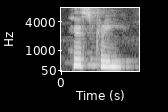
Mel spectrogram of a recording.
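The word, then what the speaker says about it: history: जैसे हिस्ट्री, हिस्ट्री एच से start है लेकिन यहाँ पर एच को साइलेंट नहीं रखा गया है, एच का प्रोनाउंसिएशन हमने किया है। हिस्ट्री बोलेंगे इसको, हिस्ट्री नहीं बोलेंगे।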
